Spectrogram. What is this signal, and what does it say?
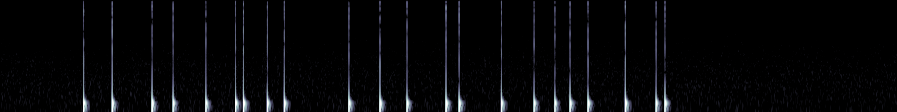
Irregular knocks on a wall. There is no code.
